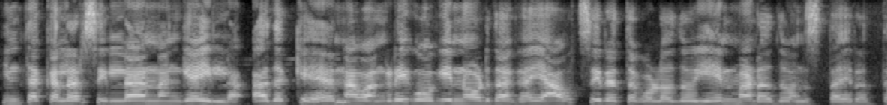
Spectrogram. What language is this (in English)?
Kannada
